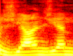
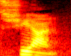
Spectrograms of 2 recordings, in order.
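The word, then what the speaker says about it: Xi'an: तो अगली बार से कोई बोल, क्योंकि मैं उनको जियान बोल रहा था, तो कह रही ये क्या है, तो उन्होंने मेरे से बताया। तो उन्होंने मेरे से बोला दिखाओ है क्या, तो मैंने उनको दिखाई वो स्पेलिंग, तो कह रहे इट्स शियान, ठीक है।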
